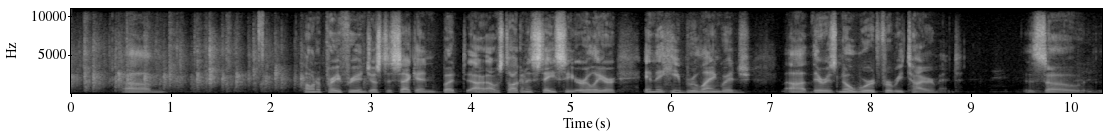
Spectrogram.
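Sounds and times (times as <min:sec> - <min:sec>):
audience applauding with dense steady clapping: 0:00.0 - 0:03.3
speech: 0:00.5 - 0:01.1, 0:02.3 - 0:10.3.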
